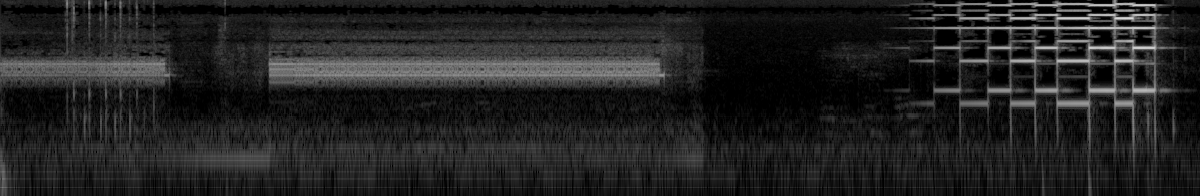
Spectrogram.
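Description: NOAA Weather Radio SAME header data bursts heard through a weather alert radio's speaker: two harsh buzzing bursts, the first ending under two seconds in and the second running about four seconds. Near the end, the radio's own alert sounds as a fast pattern of electronic beeps that grows louder for about two seconds and then cuts off. This is the alert set off by a Required Weekly Test code.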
